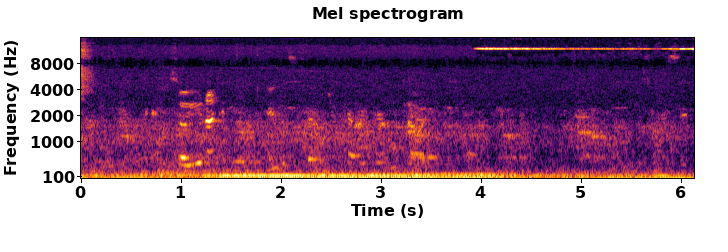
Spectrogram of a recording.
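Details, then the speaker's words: Simulated moderate hearing loss, right and left ears similar: average-volume speech heard without hearing aids sounds faint and muffled, words unclear, under loud low background hum. "And the right and the left ear are pretty close here. So let's listen to what it might sound like for him to listen to average volume speech without his hearing aids."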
